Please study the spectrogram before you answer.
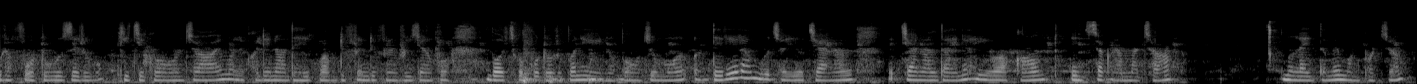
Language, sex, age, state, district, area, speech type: Nepali, female, 18-30, West Bengal, Darjeeling, rural, spontaneous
